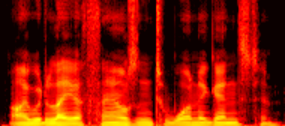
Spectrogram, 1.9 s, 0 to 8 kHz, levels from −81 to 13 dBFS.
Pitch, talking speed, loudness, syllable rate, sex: 120 Hz, 285 wpm, -16 LUFS, 6.8 syllables/s, male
